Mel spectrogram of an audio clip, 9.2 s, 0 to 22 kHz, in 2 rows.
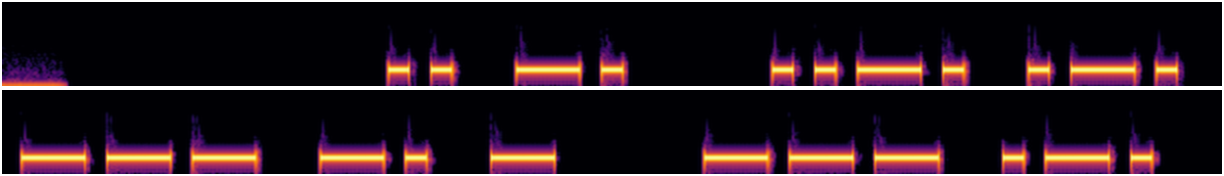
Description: Morse code, heard as a keyed tone, about 15 wpm, 700 Hz. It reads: IN FRONT OR
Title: Sentences from Top 1000 Words - Review Part 2 - 15wpm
